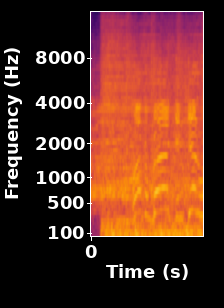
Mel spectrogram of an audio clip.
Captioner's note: crowd cheering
